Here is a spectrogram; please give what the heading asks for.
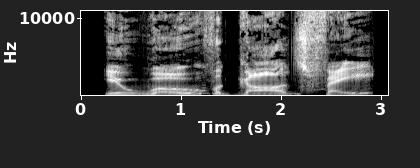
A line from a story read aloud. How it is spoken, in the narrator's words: Cronus asked in a mortified tone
